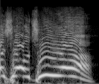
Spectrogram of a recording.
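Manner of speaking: high, loud, drawn-out slogan; rallying shout. Shown as a demonstration. Host leads the hall in a slogan, rallying shout. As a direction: shout it for a crowd to echo.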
